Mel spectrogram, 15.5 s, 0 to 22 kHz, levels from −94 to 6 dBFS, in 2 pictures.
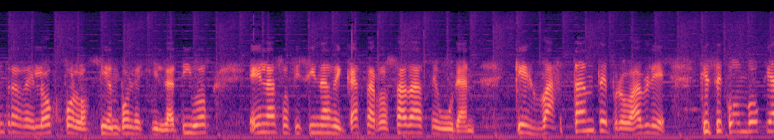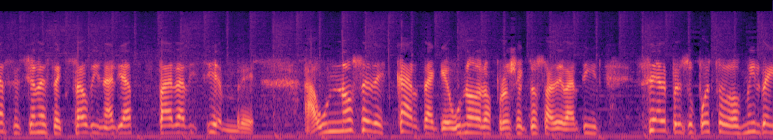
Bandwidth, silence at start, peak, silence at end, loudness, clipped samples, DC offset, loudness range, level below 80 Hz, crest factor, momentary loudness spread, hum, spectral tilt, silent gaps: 16 kHz; 0 s; 0 dBFS; 0 s; -17 LUFS; under 0.1%; under 0.1%; 2 LU; -52 dBFS; 18 dB; 7 LU; none; -4 dB/octave; none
